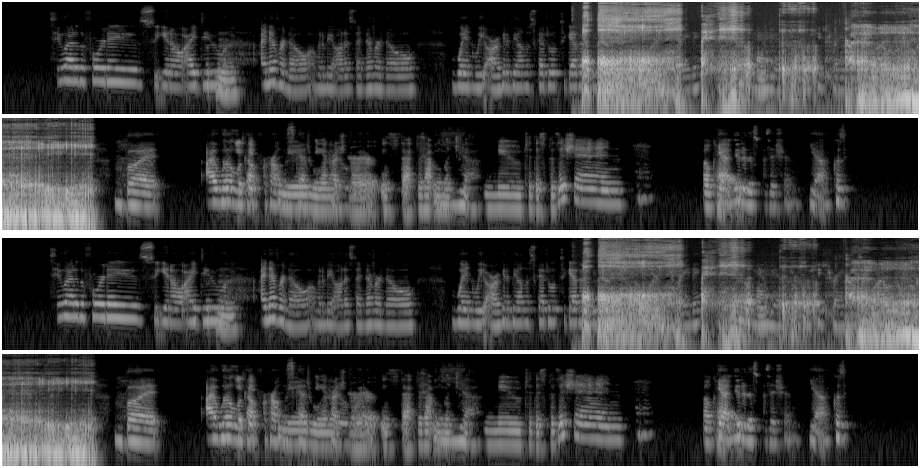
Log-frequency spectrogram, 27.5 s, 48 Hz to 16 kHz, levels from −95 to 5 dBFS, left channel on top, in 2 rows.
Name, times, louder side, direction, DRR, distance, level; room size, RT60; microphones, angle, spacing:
voice 1, 0.7-3.4 3.9-6.2 6.7-10.5 10.9-14.8 15.1-16.1 16.8-19.3 20.2-20.9 23.3-23.5 24.5-26.4, right 1 dB, 15° right, 0.8 m, -43 dB
voice 2, 3.2-3.5 9.3-10.0 11.1-11.5 13.2-14.2 17.1-17.5 17.9-23.0 24.3-24.9, left 2 dB, 20° left, 0.7 m, -42 dB
sound 1, 8.7-10.2 10.5-12.2 12.6-15.1, left 5 dB, 75° left, 0.6 m, -26 dB
5.3 x 2.0 x 3.0 m
head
